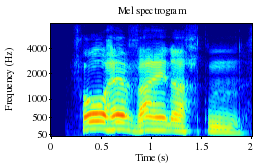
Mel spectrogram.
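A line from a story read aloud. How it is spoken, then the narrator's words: Loud, smiling male voice. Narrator (German): sagt er laut mit einem breiten Lächeln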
